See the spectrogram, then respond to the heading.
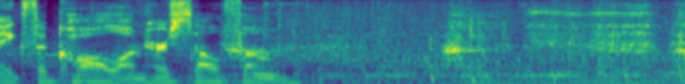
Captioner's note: panting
